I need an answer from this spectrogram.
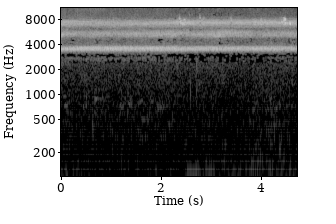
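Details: Night crickets heard as an unbroken, even, high-pitched shimmering trill in stacked bands, with a soft low hum underneath and no other clear sounds.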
